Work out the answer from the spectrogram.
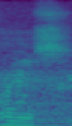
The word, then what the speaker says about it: Rush: And it's Roosh. Yeah, that's how they've been pronouncing it, Roosh.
